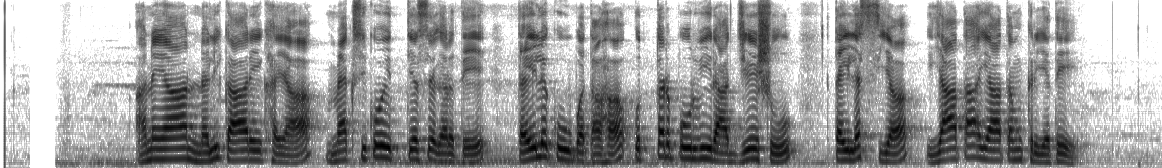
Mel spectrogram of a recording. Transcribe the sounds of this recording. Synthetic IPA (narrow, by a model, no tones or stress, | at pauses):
ɐ̰nɐjaːnɐlikaːɾeːkʰɐjaːmeksikoːit̪jɐsjɐɡɐɾɐt̪eːt̪ɐjlɐkuːpɐt̪ɐɦɐ̆ut̪ːɐɾpuːɾʋiɾaːd͡ʒjeːʂut̪ɐjlɐsjɐjaːt̪aːjaːt̪ɐmkɾɪjɐt̪eː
